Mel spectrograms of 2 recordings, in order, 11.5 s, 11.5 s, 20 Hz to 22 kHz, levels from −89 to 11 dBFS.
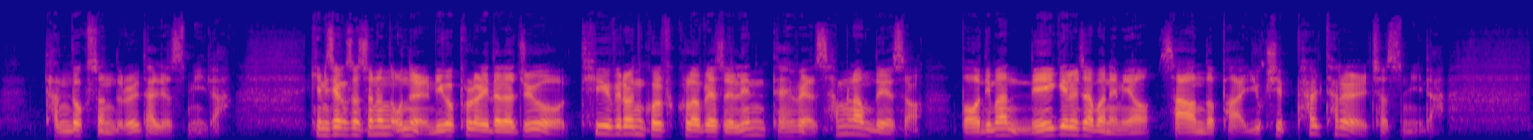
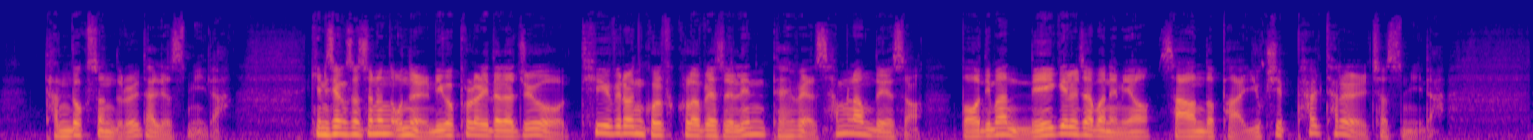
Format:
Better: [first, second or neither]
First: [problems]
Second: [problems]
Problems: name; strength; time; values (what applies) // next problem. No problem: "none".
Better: second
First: thin; somewhat; fading below 350 Hz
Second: none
